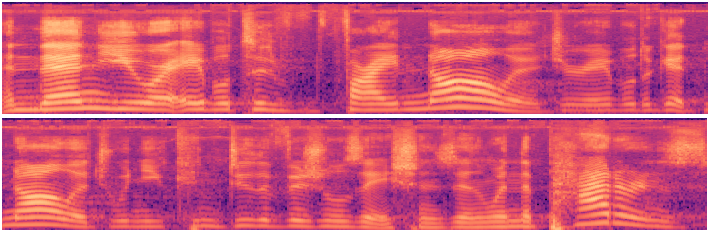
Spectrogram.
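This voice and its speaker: With lively intonation, a woman of medium pitch speaks on a very clean recording with a silent background. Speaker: data visualization researcher. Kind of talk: conference talk. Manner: fast; halting, many fillers and restarts.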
